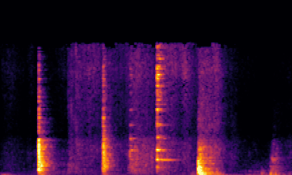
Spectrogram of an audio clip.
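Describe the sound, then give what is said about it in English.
A frying pan is handled in a kitchen while scrambled eggs are being made, giving five sharp metallic clanks and knocks spaced about half a second apart, fairly quiet, with no one talking. “Okay, so, frying pan.”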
